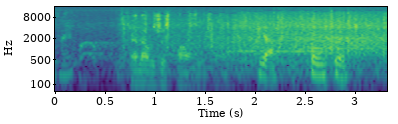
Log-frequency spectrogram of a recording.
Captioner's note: applause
